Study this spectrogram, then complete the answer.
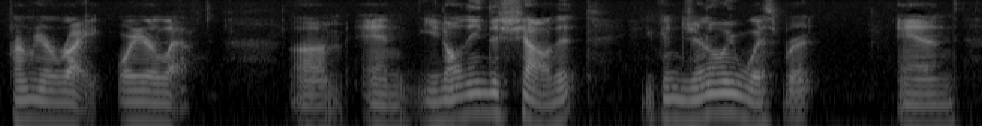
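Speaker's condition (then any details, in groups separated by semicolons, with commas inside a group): Spastic diplegia cerebral palsy; spastic diplegia form, high startle response; no muscle relaxant medication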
